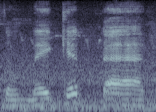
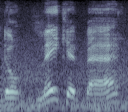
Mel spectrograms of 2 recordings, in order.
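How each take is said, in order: First: The last word carries the strongest stress. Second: The last word carries no extra stress. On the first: The speaker calls it right. "the end of the phrase is more accented" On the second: The speaker calls it wrong. "we don't say"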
